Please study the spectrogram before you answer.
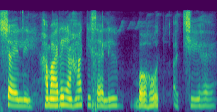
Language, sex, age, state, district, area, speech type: Hindi, female, 30-45, Uttar Pradesh, Ghazipur, urban, spontaneous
